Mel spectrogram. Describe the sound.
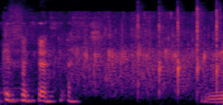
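A short burst of light, scattered applause for someone winning fifty euros, with a few distinct claps over a soft hiss, framed by a voice talking at the start and again at the very end.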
